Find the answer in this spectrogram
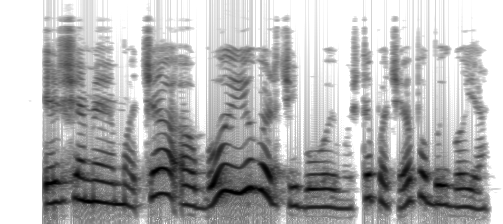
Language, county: Lithuanian, Panevėžys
